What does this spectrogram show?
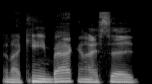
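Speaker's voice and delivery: ordinary talk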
